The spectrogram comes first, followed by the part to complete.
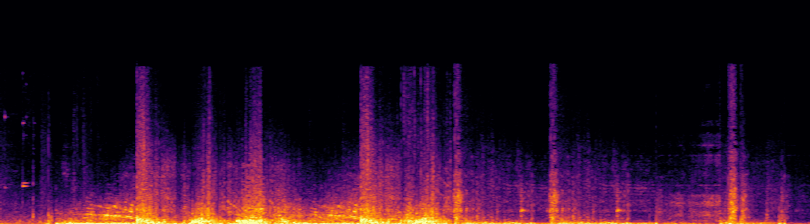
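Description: Battle sounds: a continuous heavy low rumble of artillery fire and booms, with sharp gunshot cracks scattered throughout and sweeping whooshes between them.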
